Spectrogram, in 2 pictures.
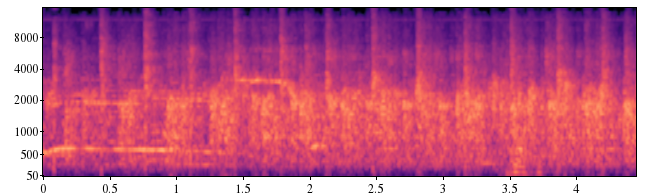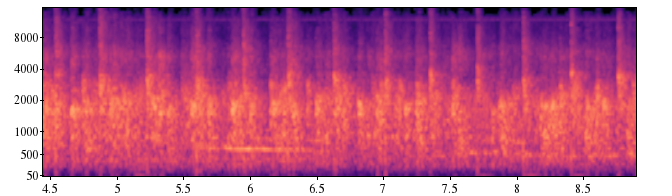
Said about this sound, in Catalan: Ja està. Ovació. Vinga.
